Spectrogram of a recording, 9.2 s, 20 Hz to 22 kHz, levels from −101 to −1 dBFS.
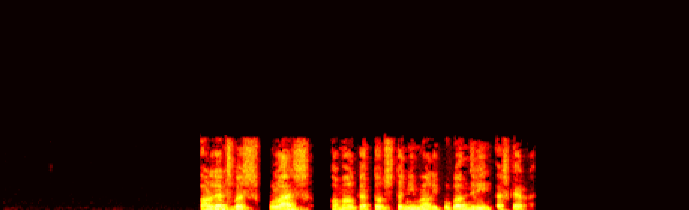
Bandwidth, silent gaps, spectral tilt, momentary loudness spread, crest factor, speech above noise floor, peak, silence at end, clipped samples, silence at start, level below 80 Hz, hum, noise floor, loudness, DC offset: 7.8 kHz; 3.47-3.57 s, 4.17-4.39 s; -6 dB/octave; 11 LU; 20 dB; over 71 dB; -2 dBFS; 2.2 s; under 0.1%; 2.65 s; -62 dBFS; none; under -90 dBFS; -20 LUFS; under 0.1%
